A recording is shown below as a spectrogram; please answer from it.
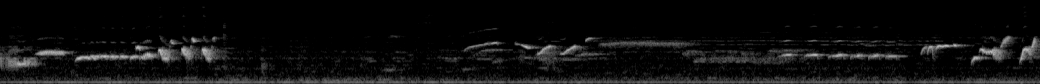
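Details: Murai, the white-rumped shama, delivering clear whistled phrases and rapid chattering runs separated by pauses, with a continuous low hum in the background.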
